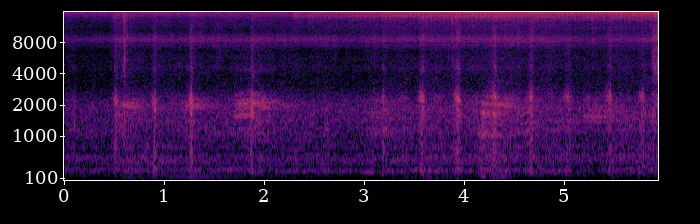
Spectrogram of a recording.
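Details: Smoked honey bee colony in Kerala beekeeping, the queen inside the cluster: a dense, steady buzzing drone of many bees, punctuated by frequent irregular clicks and taps from hive work.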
